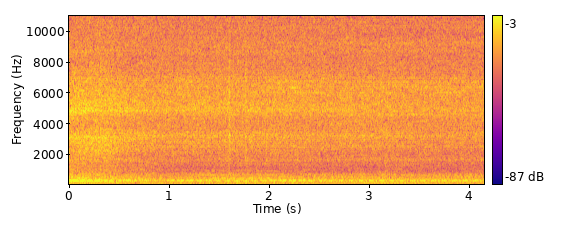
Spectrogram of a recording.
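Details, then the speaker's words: BMW E39 528i after coolant system overhaul, fresh start with check engine light on about 30 seconds in: uneven, lumpy idle with irregular stumble; runs rough. "But yeah, it's not running very well. I don't know if you can hear it, but it's not running well."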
